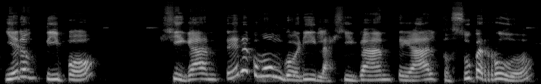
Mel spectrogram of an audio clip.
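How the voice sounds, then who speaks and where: High-voiced Chilean woman radio host. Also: measured pace, slightly rough, no room sound. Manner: lively storyteller, animated retelling. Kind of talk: casual radio conversation.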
